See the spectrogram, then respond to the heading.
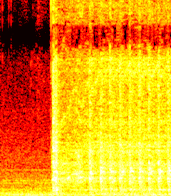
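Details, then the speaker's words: Cadillac SRX that won't start, starter relay bypassed with a relay bypass tool: strong even cranking at about six beats a second, no clicking or grinding; starter turns engine fine, fault lies with the relay. "so that tells me that it is something wrong with this relay and not the starter and not the starter because the starter clearly crunk up meaning no starter clearly turns over the engine"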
